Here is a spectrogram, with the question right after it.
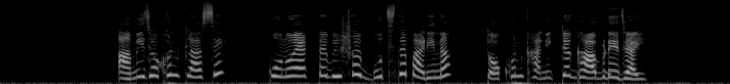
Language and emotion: Bengali, fearful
